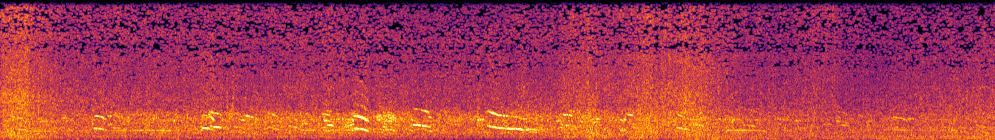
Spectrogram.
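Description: A continuous, close wash of sea waves surging and rolling without pause, with faint thin tonal calls drifting above the steady roar.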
